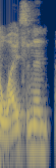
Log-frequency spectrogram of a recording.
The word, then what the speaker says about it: Waisanen: I say a Waisanen. I actually met, there's a Finnish guy on Phylabs. It's a Finnish last name.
